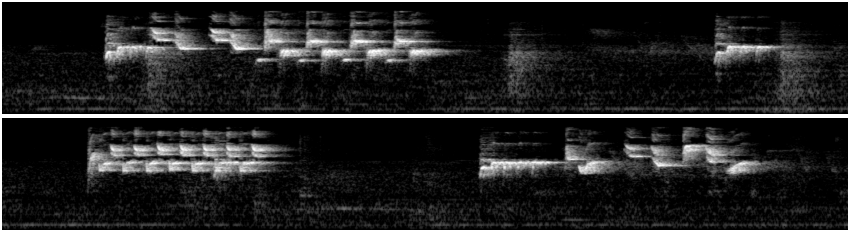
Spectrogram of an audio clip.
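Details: European goldfinch, lauded as a 'royal' singer, giving three bursts of rapid, bright twittering and tinkling trills with pauses between them, a steady faint low hum in the background.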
